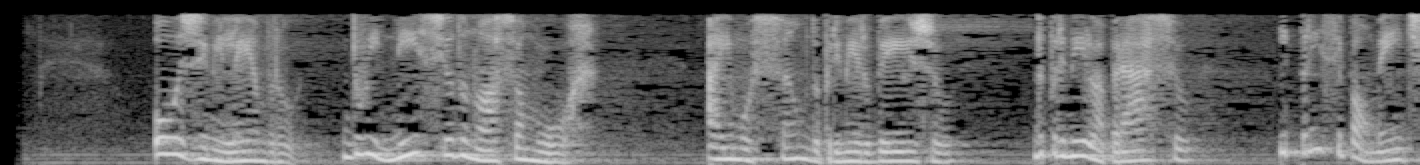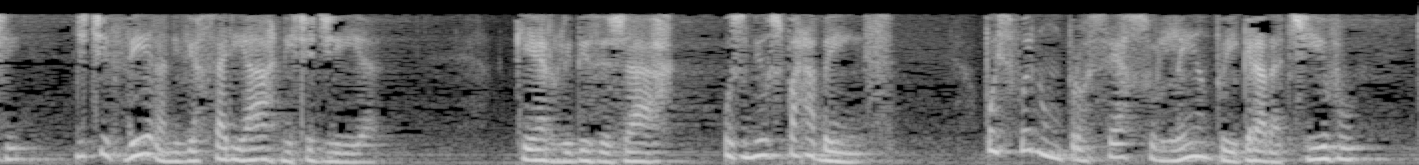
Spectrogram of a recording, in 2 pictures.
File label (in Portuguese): Aniversário romântico, Telemensagens; Aniversarios; Telemensagens 2017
